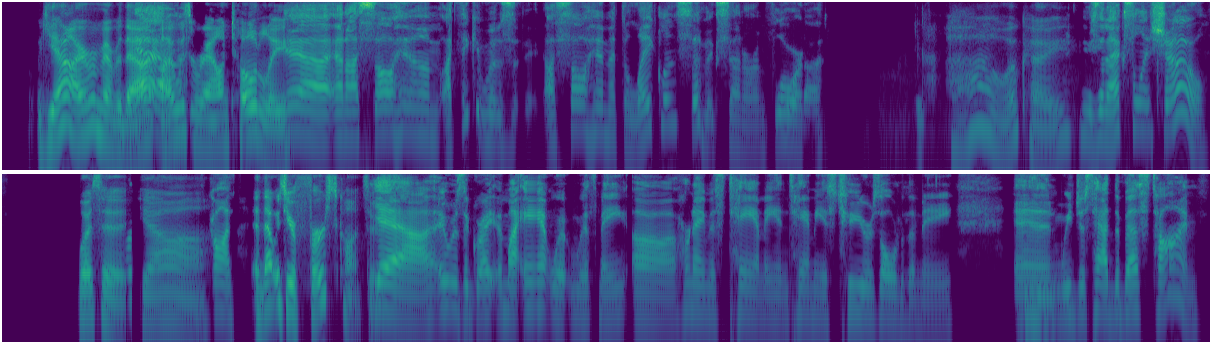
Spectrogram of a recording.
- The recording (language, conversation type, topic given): English, unstructured, Which concerts still live in your memory, and what moments made them unforgettable for you?
- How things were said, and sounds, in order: other background noise; unintelligible speech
